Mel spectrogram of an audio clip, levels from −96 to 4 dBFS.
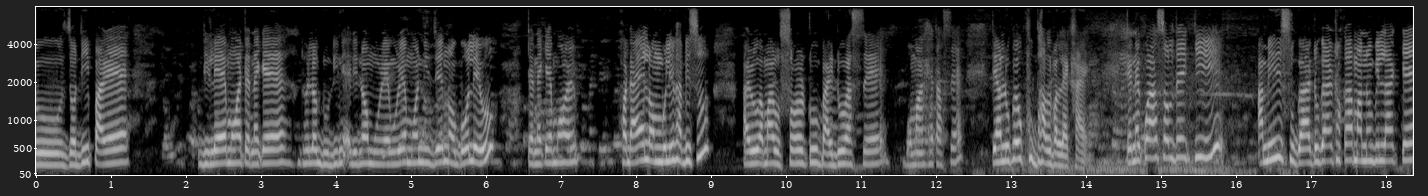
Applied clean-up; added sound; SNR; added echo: none; none; none; none.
